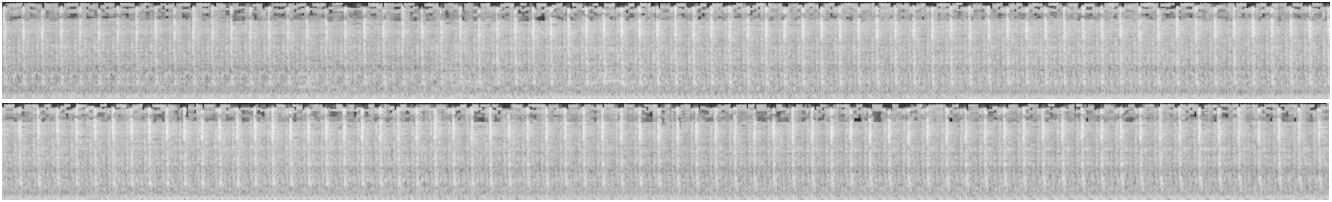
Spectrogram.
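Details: Sharp, regular knock about three and a half raps per second over idle, holding steady; suspected rod knock, louder on one side of the engine; owner considering disconnecting one coil at a time to find the cylinder. Cause not confirmed.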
